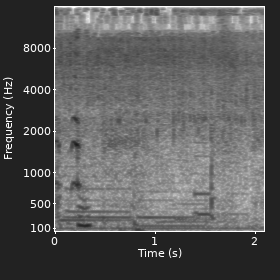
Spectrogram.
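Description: Pieces of hilsa fish fry in hot oil in a pan, giving a steady, fairly soft sizzle with a brief clatter near the start and no talking.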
